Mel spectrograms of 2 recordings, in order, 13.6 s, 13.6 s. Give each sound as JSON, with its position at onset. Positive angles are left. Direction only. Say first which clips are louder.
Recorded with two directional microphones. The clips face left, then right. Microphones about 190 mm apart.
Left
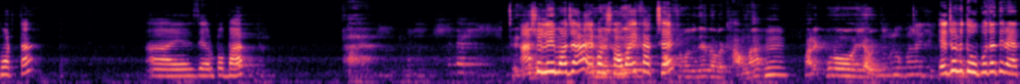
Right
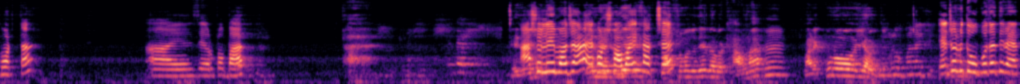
{"t": 0.0, "sound": "a woman's voice", "louder": "left 2 dB", "side_deg": 20}
{"t": 1.9, "sound": "a woman's voice", "louder": "left 3 dB", "side_deg": 20}
{"t": 6.9, "sound": "a woman's voice", "louder": "left 5 dB", "side_deg": 20}
{"t": 9.0, "sound": "a man's voice", "louder": "right 5 dB", "side_deg": -20}
{"t": 10.2, "sound": "speech", "louder": "left 6 dB", "side_deg": 15}
{"t": 10.7, "sound": "a man's voice", "louder": "right 3 dB", "side_deg": -20}
{"t": 12.1, "sound": "a woman's voice", "louder": "left 11 dB", "side_deg": 25}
